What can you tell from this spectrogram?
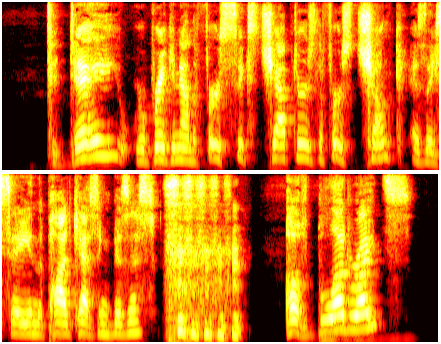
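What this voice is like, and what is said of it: Hoarse, worn-out voice. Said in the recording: “my voice is completely shot from the weekend. I sound better than I did a day ago.”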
